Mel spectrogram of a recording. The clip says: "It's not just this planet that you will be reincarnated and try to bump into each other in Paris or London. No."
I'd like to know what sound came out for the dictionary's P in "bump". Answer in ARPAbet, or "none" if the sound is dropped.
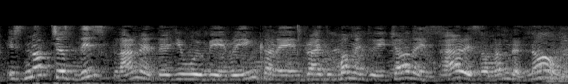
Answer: none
